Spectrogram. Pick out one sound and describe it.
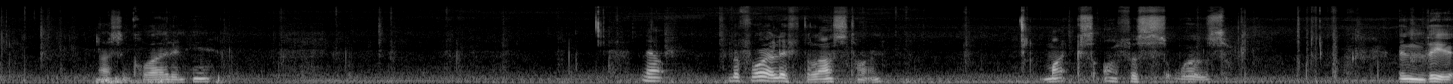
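A middle-aged man talks close to a phone microphone.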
